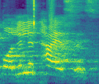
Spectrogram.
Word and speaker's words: cholelithiasis: इसको हम प्रोनाउंस करेंगे कोलेलिथाइसिस, कोलेलिथाइसिस and that is द कोलेसिस्टाइटिस।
